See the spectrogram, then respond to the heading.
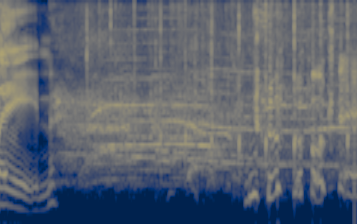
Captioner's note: applause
